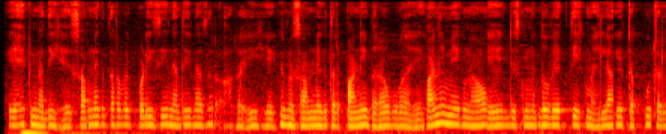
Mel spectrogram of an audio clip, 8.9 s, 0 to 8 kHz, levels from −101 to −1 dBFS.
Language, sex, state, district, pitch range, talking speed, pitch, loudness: Hindi, male, Maharashtra, Aurangabad, 125-135 Hz, 225 wpm, 130 Hz, -40 LUFS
